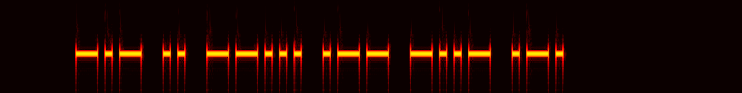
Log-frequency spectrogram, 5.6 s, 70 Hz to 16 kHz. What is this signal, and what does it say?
Morse code, heard as a keyed tone, about 21 wpm, 700 Hz. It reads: KI7WXR
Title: USA Call Signs - 6 Characters - Repeated 3x - 22wpm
